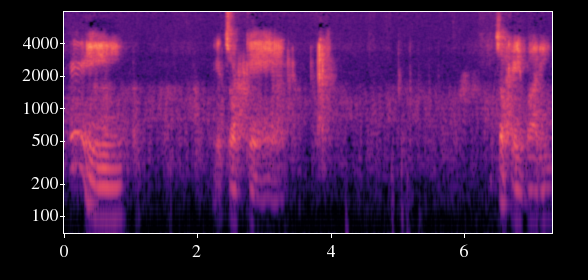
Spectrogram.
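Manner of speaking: soft, gentle reassurance for a pet; calm a nervous little bird softly; soothing pet voice. Real, not acted.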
